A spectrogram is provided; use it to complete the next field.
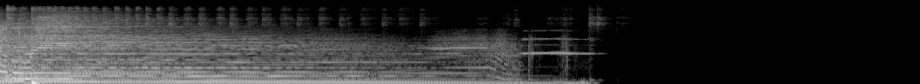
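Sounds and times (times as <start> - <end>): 
golden tambourine: 0.0 - 4.9.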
